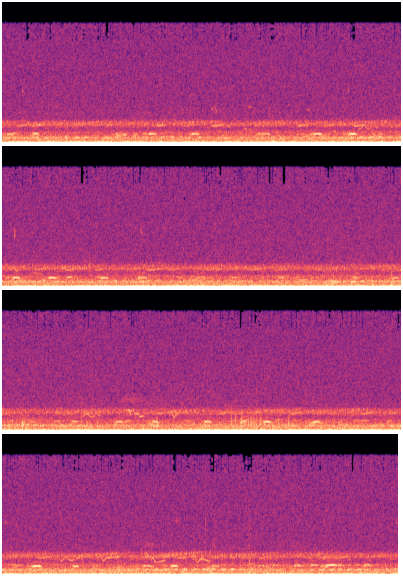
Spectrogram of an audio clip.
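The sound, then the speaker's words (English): A large flock of Canada geese honking steadily and overlapping, a dense outdoor chorus with no speech, continuous and fairly loud throughout. “Got a lot of Canada geese.”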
